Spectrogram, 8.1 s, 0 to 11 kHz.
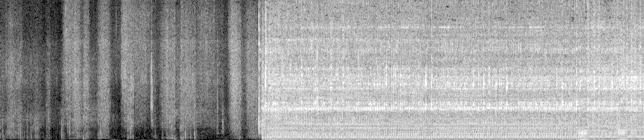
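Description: Husqvarna 353 two-stroke chainsaw: after a few seconds of faint shuffling and handling, it is suddenly running loud and steady about three seconds in, with the engine note changing near the end. Its carburettor's low and high mixture screws have just been turned past their cut-off limiter caps, and this is the test run.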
